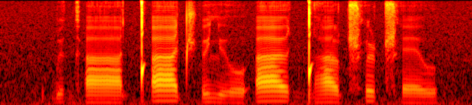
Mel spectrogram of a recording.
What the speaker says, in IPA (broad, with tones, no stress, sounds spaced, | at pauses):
ɓ ʏ˩ ɡ ʔ aː˩ ǃʼ aː˥ t͡ʃʼ ʏ˧ lʲ oː˩ ʔ aː˥ ə̯ ɡ͡ǃ aː˧ ʈ͡ʂʰ ʏ˥ ʈ͡ʂʰ ɛ˩ ʊ̯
